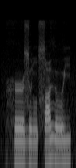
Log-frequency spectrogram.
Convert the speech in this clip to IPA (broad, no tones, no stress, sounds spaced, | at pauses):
h ə˞ z ʊ ɲ sˤ ɪ ð ʊ j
